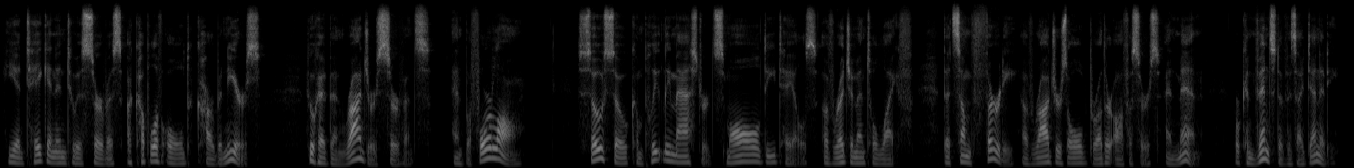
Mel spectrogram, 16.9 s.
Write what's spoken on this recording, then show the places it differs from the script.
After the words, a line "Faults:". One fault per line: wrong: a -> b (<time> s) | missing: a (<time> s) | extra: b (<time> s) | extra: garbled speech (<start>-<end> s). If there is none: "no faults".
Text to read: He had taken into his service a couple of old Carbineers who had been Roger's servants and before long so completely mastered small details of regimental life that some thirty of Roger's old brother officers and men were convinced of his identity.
He had taken into his service a couple of old Carbineers who had been Roger's servants and before long so so completely mastered small details of regimental life that some thirty of Roger's old brother officers and men were convinced of his identity.
Faults:
extra: so (7.5 s)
